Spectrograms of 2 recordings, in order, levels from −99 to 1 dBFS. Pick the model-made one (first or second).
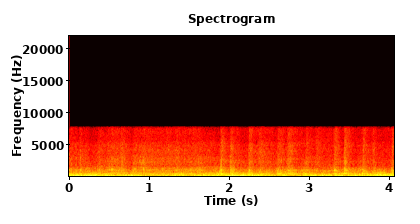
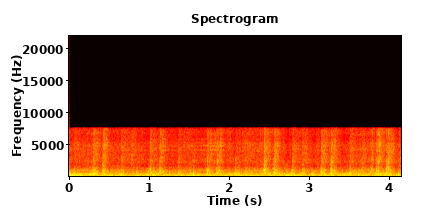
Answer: first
